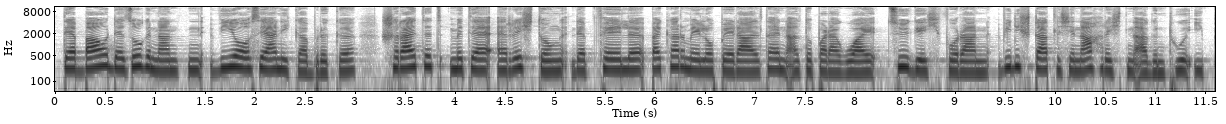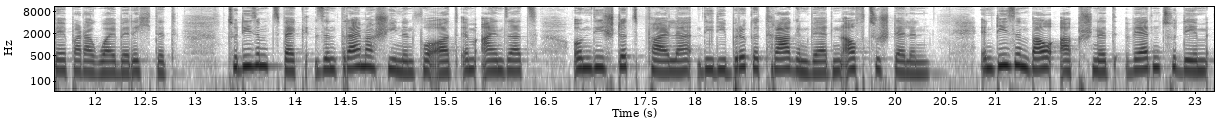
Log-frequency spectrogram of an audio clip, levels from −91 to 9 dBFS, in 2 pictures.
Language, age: German, 30-49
